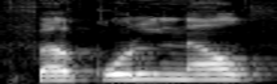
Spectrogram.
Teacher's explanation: فا کو نرم سے ادا کرنا ہے، قاف کو موٹا کریں گے، لام کے ساتھ ملانا ہے، اور نون کو آگے ضاد کے ساتھ ملائیں گے، ضاد کو موٹا کریں گے۔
